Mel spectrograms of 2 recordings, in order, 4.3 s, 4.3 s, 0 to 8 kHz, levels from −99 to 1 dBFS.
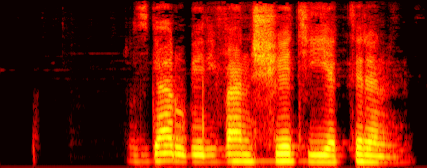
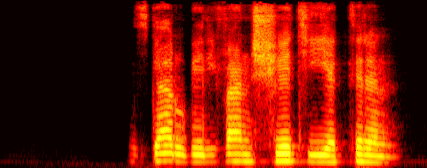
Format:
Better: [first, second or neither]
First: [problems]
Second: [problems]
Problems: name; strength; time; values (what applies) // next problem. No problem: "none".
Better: first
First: none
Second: noise reduction (neural mask model DeepFilterNet 3)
